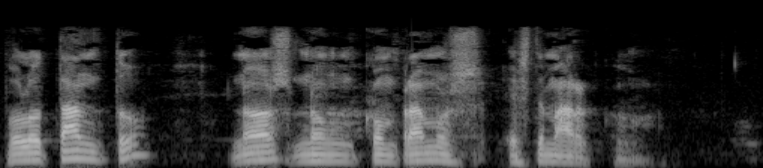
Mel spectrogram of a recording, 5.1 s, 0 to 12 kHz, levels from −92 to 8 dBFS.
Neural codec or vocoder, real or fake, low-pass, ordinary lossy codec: none; real; 7.2 kHz; AAC, 48 kbps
